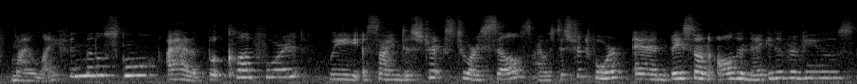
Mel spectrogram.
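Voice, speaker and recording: A young woman chatting casually to camera as a book vlogger, playfully dramatic and self-deprecating. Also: fairly high pitch. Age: young adult. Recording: roomy, distant mic with faint hiss.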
